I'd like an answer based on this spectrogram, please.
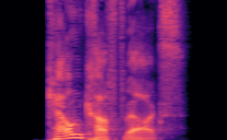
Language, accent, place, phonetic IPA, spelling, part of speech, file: German, Germany, Berlin, [ˈkɛʁnkʁaftˌvɛʁks], Kernkraftwerks, noun, De-Kernkraftwerks.ogg
- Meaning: genitive singular of Kernkraftwerk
